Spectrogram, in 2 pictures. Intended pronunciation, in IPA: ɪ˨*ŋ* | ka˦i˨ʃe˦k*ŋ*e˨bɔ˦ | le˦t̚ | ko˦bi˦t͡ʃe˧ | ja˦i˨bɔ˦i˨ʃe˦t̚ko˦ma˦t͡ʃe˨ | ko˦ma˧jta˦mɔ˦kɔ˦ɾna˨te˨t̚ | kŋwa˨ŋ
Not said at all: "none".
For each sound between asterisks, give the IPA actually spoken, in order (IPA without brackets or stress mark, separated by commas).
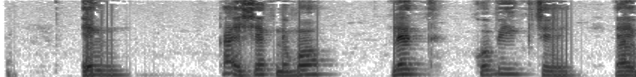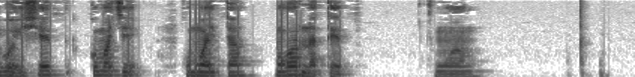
ŋ, n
